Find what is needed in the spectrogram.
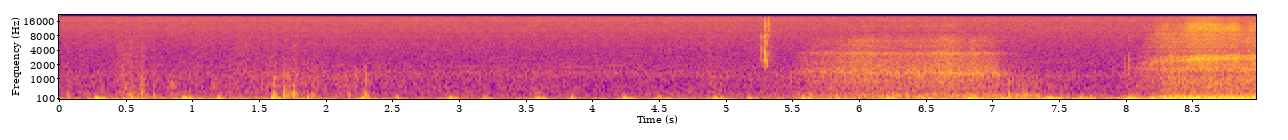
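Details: ASMR roleplay heartbeat recorded with a 3Dio binaural mic as the audio mellows toward sleep: soft steady low thumps, roughly 50 pairs a minute, rustling near the end; normal heartbeat.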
